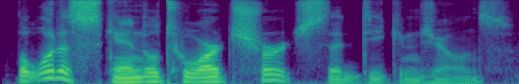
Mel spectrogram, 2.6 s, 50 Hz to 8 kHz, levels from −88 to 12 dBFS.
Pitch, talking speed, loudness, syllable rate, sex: 100 Hz, 230 wpm, -17 LUFS, 5.4 syllables/s, male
